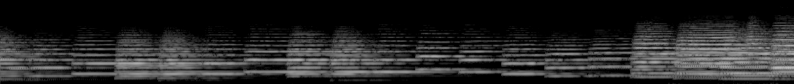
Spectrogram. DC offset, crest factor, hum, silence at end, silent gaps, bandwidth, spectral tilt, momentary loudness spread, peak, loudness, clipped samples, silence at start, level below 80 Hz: under 0.1%; 18 dB; none; 0 s; none; 16 kHz; 1 dB/octave; 13 LU; -8 dBFS; -26 LUFS; under 0.1%; 0 s; -86 dBFS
